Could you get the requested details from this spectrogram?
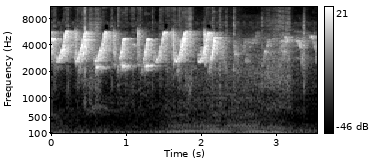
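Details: Caged plain-throated sunbird (kolibri kelapa) from Subang, Indonesia, singing in full ngobra style: a rapid run of high, buzzy, rising chirps, about three to four per second, which then fade into softer, scattered notes.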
